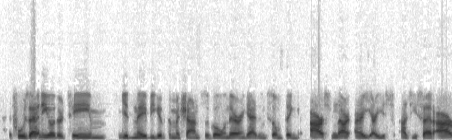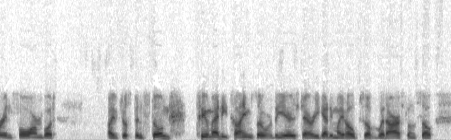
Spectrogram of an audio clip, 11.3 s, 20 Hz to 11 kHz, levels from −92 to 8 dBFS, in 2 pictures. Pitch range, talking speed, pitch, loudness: 125-145 Hz, 250 wpm, 135 Hz, -20 LUFS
